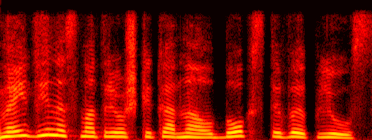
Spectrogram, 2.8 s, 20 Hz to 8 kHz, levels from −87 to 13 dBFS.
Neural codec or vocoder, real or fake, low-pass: codec, 16 kHz in and 24 kHz out, 0.6 kbps, FocalCodec, streaming, 4096 codes; fake; 7.2 kHz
